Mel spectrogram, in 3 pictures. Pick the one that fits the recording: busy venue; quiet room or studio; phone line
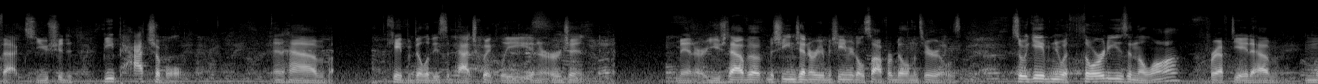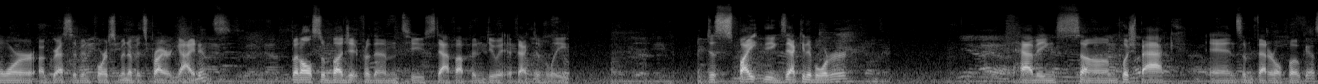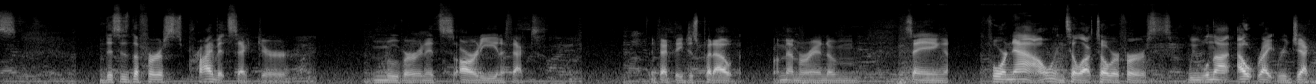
busy venue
